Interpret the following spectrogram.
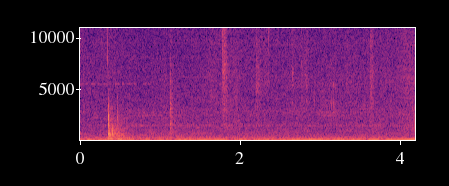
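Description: Steady low electrical hum of a small room's sound system, with a few faint clicks of a plastic water bottle being picked up and opened.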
